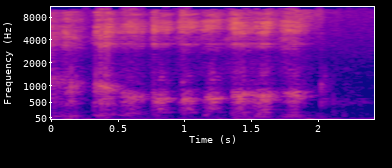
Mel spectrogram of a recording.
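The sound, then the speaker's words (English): Pig grunting in a series of short, rhythmic nasal grunts and snorts, fairly loud, easing off near the end. “What's that? Pig. Pig.”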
